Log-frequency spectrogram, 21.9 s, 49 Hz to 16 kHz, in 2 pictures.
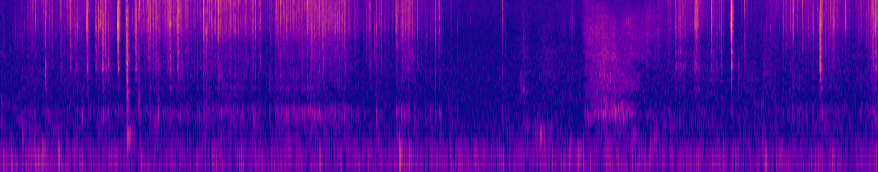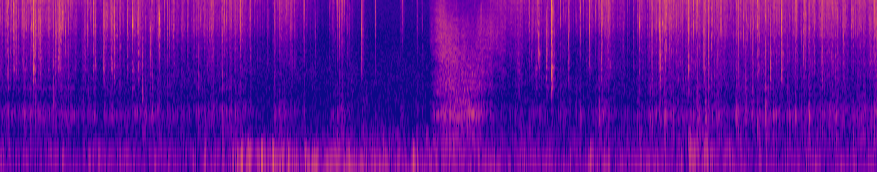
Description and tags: sand pour on sand FF662
sand, sand pour on sand
sand, pour, pouring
